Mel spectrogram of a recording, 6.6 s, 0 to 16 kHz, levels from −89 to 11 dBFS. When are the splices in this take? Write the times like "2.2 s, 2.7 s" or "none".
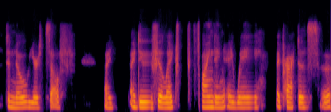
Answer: none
